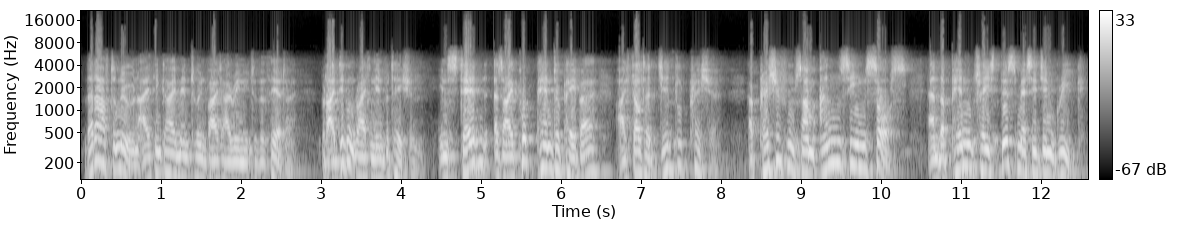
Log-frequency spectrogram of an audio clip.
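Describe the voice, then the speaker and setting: Casting: male actor as haunted, earnest English scholar, formal and agonized, widely swinging pitch, dull vintage radio sound. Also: animated, moderate pace, close to an everyday voice. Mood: intense, uneasy. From England. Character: troubled, earnest English Egyptologist haunted by the past. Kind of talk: old-time radio drama acting. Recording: dull, band-limited old radio recording.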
